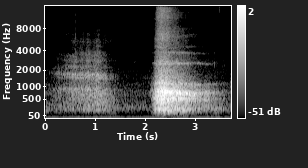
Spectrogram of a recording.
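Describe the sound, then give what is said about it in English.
Deep breathing during a New Year's Eve Sunday service: a soft, airy inhale is followed after a short pause by a louder, longer sighing exhale. “Just breathe that in and breathe that out this morning.”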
